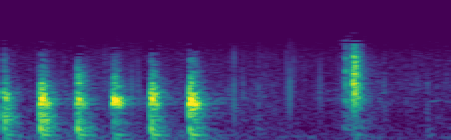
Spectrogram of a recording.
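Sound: knocking on a door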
